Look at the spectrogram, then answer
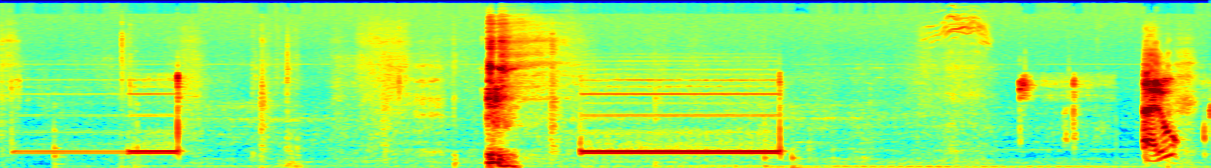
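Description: A phone line rings out while a guest is being called live on a French-language motocross podcast. Two steady electronic ring tones sound, a short one and then a longer one, among quiet studio noise and a throat clear.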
